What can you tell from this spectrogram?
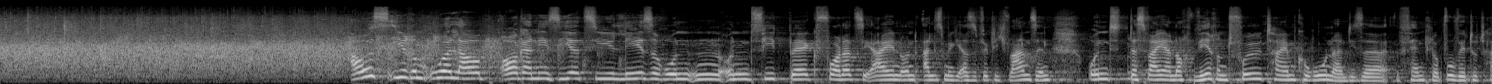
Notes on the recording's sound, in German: Live-Podcast mit Publikum. On Tour in der Fabrik in Hamburg.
